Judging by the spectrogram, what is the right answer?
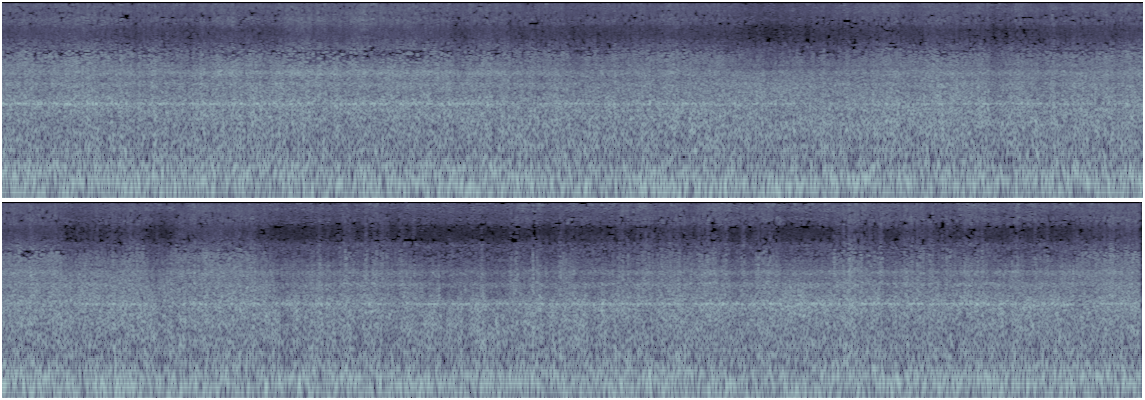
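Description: Motorcycle running at a steady cruising speed, its engine drone mixed with steady wind rushing over the microphone.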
